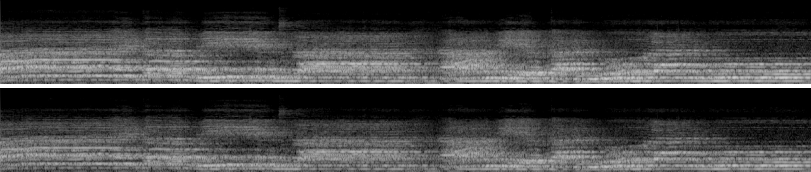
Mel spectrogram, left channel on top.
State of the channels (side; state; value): right; quieter; 4.1 dB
